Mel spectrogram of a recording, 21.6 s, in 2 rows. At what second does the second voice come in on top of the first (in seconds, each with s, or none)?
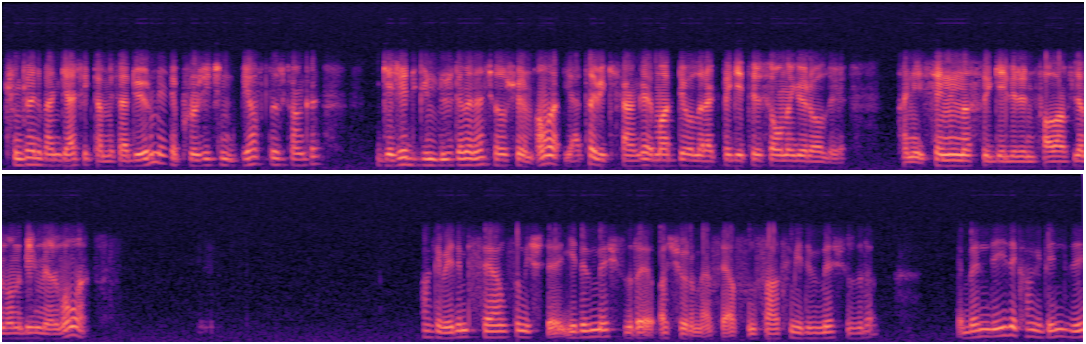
none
